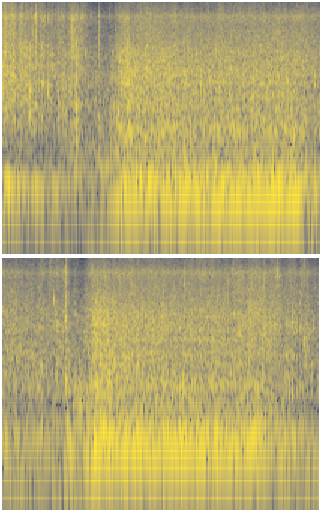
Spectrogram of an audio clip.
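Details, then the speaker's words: Old Sharp single-tub washing machine, nearly discarded, revived after opening drain and cleaning rubber, motor found still good, timer turned on: steady low motor hum in long bursts with water sloshing between even pauses; normal agitation. "Ayan guys, so ayan, napagana ko na yung muntik ng itapon na washing machine. So old washing machine na single tab po yan."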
